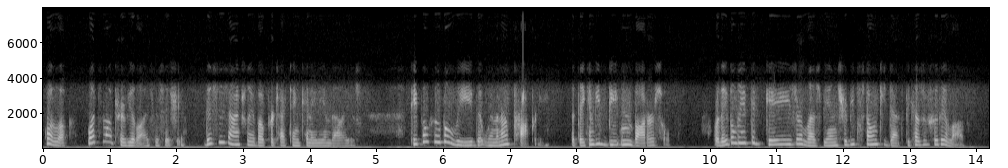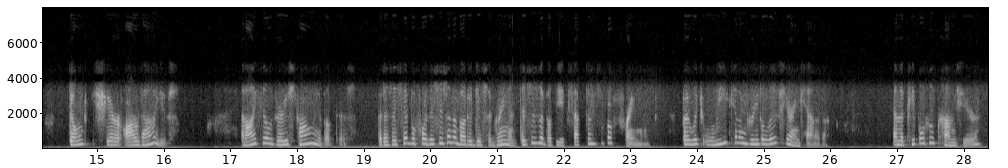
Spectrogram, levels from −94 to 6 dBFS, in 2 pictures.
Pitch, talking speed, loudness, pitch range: 220 Hz, 190 wpm, -27 LUFS, 175-265 Hz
